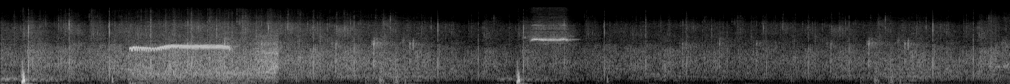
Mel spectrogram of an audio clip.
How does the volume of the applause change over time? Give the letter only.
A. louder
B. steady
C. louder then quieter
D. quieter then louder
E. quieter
E.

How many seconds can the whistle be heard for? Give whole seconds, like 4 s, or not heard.
2 s.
